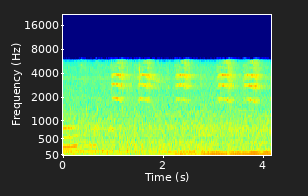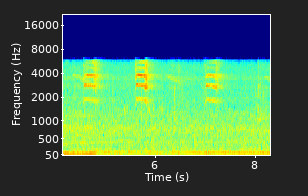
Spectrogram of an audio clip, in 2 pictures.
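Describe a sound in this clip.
Hens cluck and squawk nearby.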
